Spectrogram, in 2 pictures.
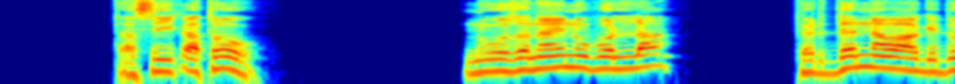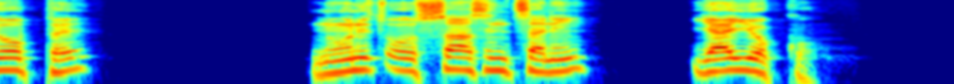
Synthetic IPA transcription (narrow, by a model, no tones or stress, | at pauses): t̪ɐsiːkʼɐt̪o̞ː | nʊwɔzɐnɐjnʊbɔlːɐ | pɪɾd̪ɛnːɐwaːɡɪd̪o̞ːpːɛ | nuːnɪt͡sʼo̞ːsːaːsɪnt͡sːɐnɪ | jɐjːɔkːɔ̰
